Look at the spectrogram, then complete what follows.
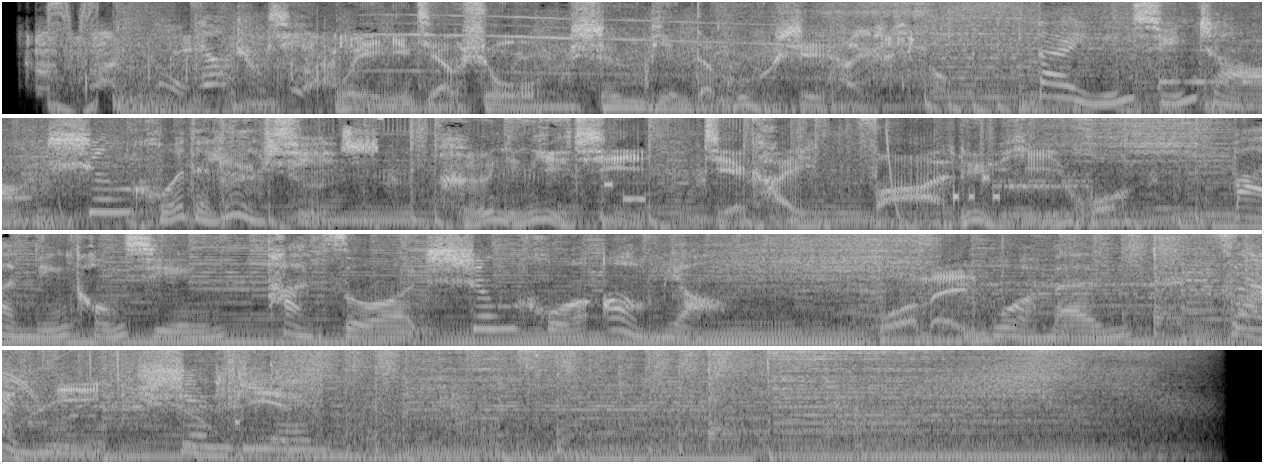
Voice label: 男 栏目包装 片头录音, 国语男声配音 厚重大气

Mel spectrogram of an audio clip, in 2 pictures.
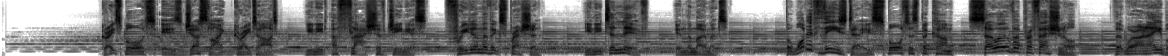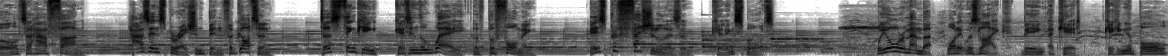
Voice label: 外籍 运动宣传片 深情讲述

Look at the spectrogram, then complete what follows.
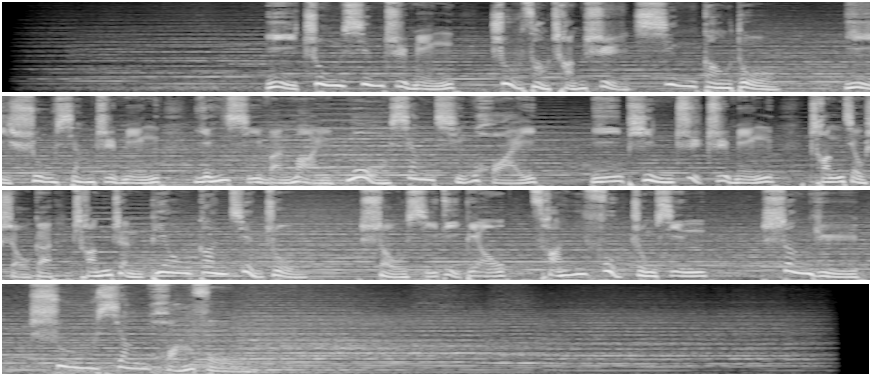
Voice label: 男3, 国语男声配音, 广告; 书香华府

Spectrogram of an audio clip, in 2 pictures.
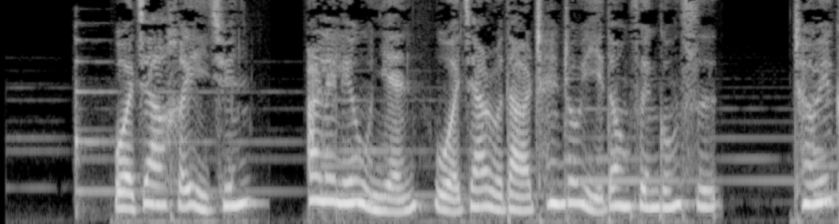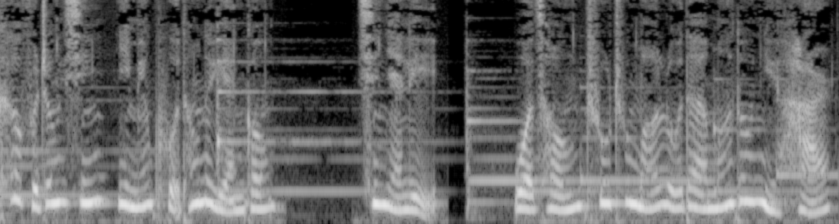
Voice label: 移动客服自白, 国语女声配音

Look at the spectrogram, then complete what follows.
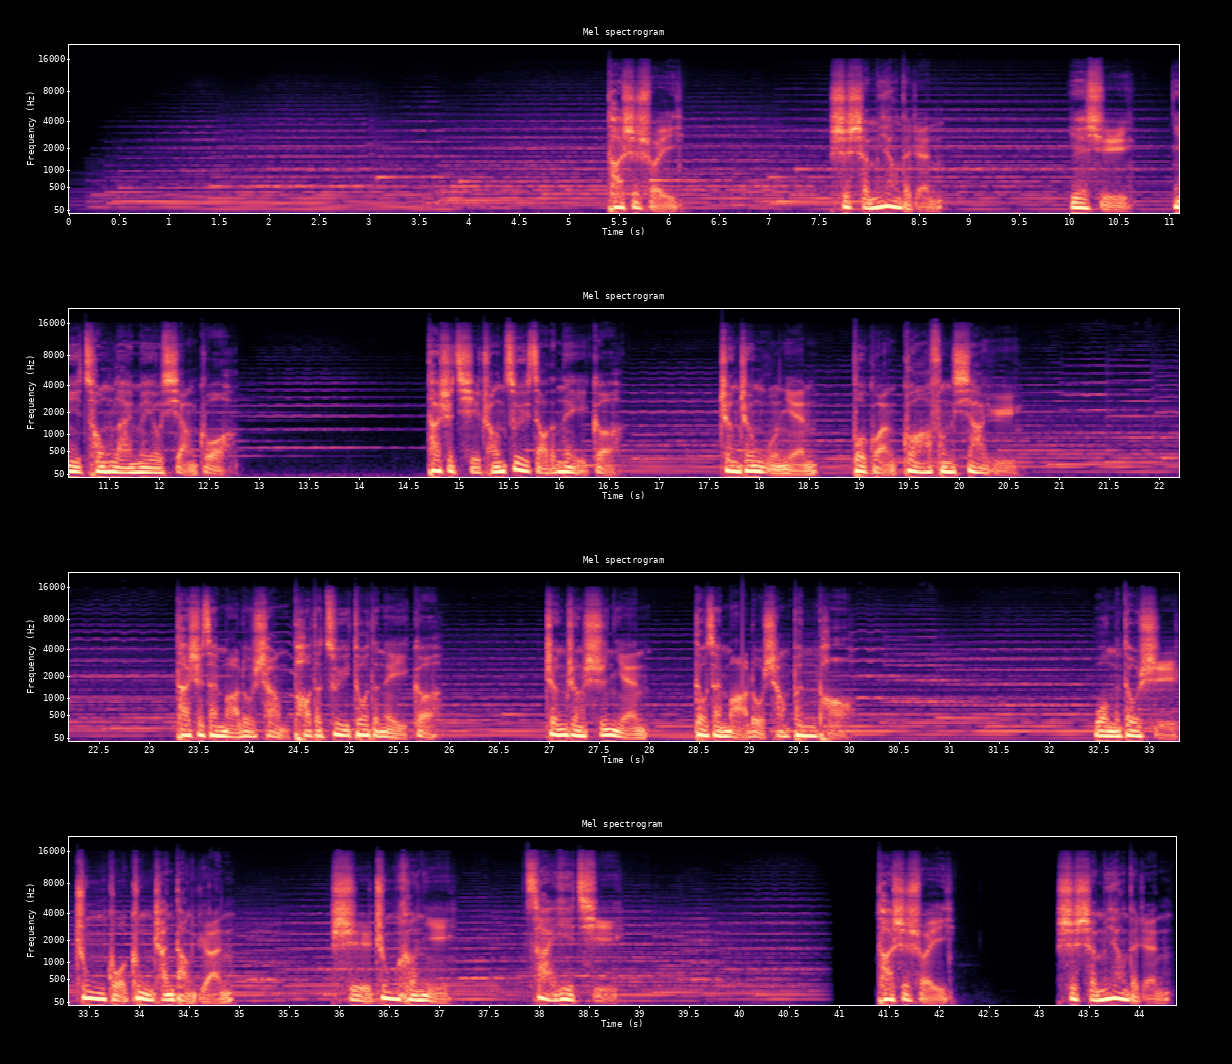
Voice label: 男 宣传片 深沉讲述; 共产党宣传片

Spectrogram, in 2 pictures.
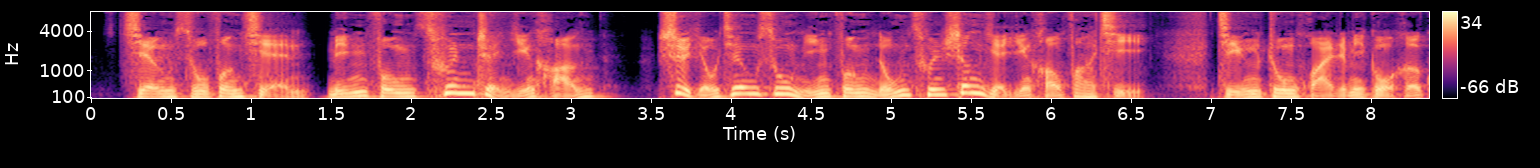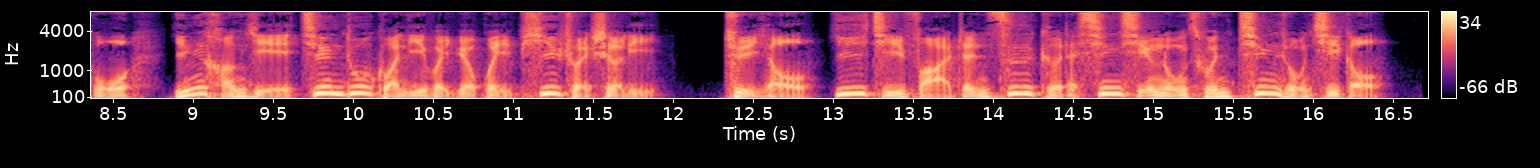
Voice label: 男 企业宣传 介绍; 江苏丰县民丰村镇银行

